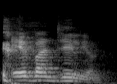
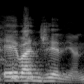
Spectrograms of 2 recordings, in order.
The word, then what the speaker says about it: Evangelion: Eh, e-, Evangelion. – Evangelion. Perdón, yo soy muy malo para pronunciar. – Evangelion.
